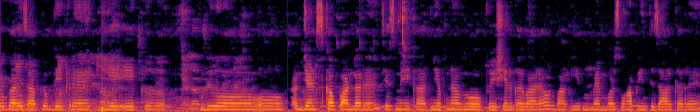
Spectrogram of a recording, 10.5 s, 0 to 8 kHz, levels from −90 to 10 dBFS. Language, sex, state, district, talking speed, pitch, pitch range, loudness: Hindi, female, Bihar, Gaya, 195 wpm, 215 Hz, 210-220 Hz, -20 LUFS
